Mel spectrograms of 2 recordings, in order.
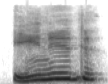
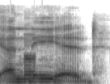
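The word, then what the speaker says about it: Aeneid: actually first mentioned in the Enid I think is the way you pronounce it AE NE D oh no the anid you're talking about Virgil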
